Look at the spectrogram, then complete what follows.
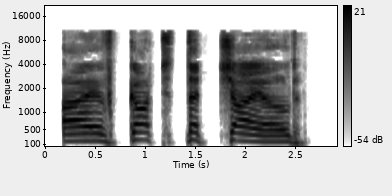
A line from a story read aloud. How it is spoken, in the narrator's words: a voice suddenly called out above the din of battle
